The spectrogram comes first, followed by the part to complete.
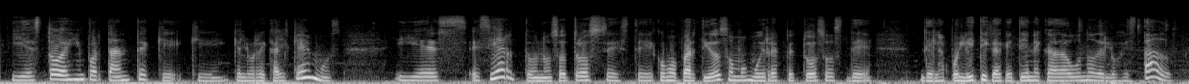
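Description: Fairly slow speech from a woman, with audible room echo around her. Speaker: legislator. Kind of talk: radio interview.

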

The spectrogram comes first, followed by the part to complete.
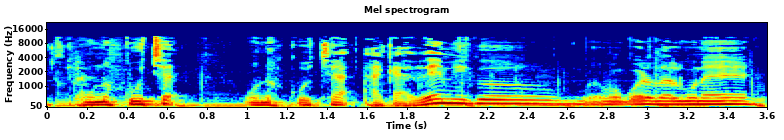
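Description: A man talks at a very fast pace. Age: 40s. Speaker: political analyst. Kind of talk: interview.

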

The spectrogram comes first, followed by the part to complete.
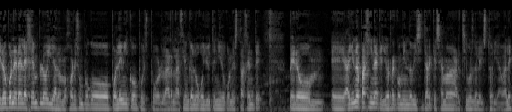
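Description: With fairly even intonation, a man at medium pitch talks at a very fast pace. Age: 20s. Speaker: history podcast host. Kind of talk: casual chat. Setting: recording from home. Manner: halting.

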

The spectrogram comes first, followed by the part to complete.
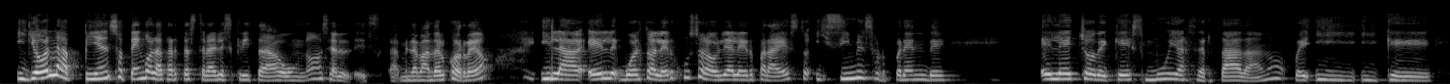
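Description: A woman's fairly high-pitched, plain, everyday voice at a fairly slow pace with ordinary pitch variation. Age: 30s. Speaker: podcast co-host. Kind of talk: casual chat.

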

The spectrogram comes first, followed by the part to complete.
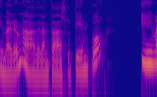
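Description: A woman talks at a very fast pace with very wide pitch swings. The sound is dry and close with no echo, over a quiet background. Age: 20s. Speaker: podcast co-host. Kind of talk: casual chat.

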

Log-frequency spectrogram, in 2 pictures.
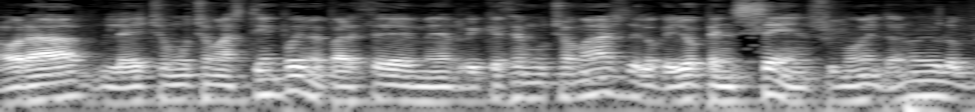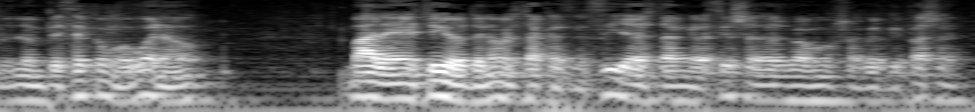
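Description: A man speaks with a very deep, low voice and ordinary pitch variation. Room echo is audible. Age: 40s. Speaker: musician and writer. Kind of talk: interview.

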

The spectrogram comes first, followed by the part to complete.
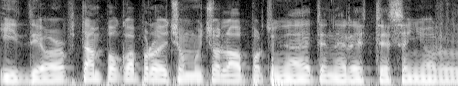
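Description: Speaking in a monotone, flat intonation, a man talks at a fairly quick pace. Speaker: music podcast panelist. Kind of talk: casual chat.

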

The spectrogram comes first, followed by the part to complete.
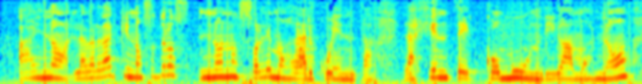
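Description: With noticeable background noise, a woman talks at a very slow pace in a fairly high pitch with ordinary pitch variation. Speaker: radio host. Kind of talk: interview.

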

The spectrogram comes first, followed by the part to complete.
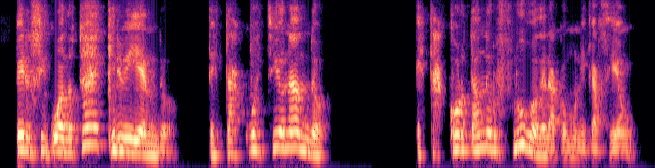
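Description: Vocal fry marks this woman's medium-pitched voice. She moves at a moderate pace with very wide pitch swings. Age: 30s. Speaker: medium and spiritual mentor. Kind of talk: interview. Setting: live video stream.

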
